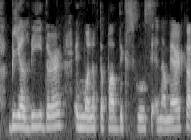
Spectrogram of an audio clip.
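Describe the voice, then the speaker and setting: A woman's medium-pitched voice is heard over a quiet background. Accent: Filipino. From Philippines. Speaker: educator and podcast host. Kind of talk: interview. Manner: hesitant with fillers.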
